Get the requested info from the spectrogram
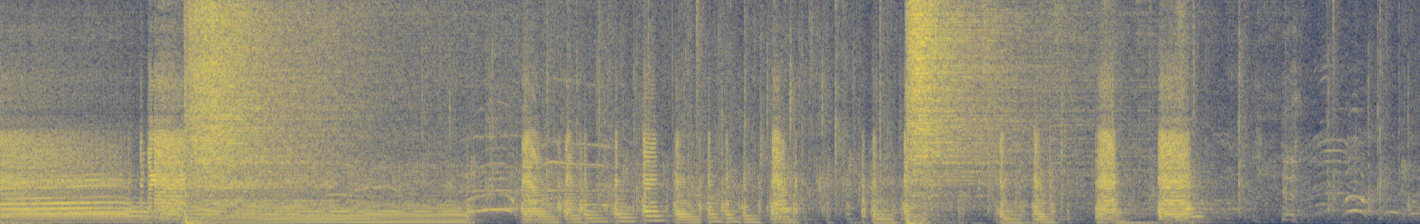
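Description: Electric guitar through a tube amp and a drum kit, played live. A held, ringing guitar chord sounds under cymbal crashes, then short bent guitar notes are punctuated by drum hits. Near the end it dies away as the song closes.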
